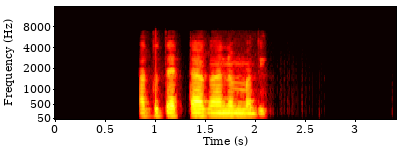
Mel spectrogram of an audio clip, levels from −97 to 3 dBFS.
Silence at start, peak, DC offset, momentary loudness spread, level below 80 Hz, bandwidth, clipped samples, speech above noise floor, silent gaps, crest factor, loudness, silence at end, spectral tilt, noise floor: 0.85 s; -6 dBFS; under 0.1%; 13 LU; -66 dBFS; 6.2 kHz; under 0.1%; over 68 dB; none; 20 dB; -23 LUFS; 1.3 s; -8.5 dB/octave; under -90 dBFS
